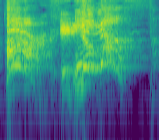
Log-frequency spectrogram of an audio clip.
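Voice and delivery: high, loud, slow snap; snapped. Acted. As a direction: cut them off in anger. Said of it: "they snapped".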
